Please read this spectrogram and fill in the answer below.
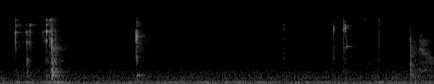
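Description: Faint, scattered light clicks and taps of a glass beaker being handled and set on the pan of an electronic balance, with one sharper click a little over a second in.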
